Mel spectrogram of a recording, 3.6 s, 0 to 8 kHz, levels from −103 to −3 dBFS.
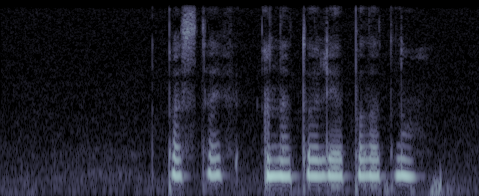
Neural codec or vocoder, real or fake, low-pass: none; real; 7.2 kHz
